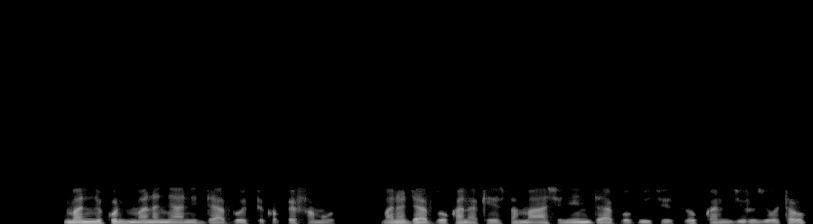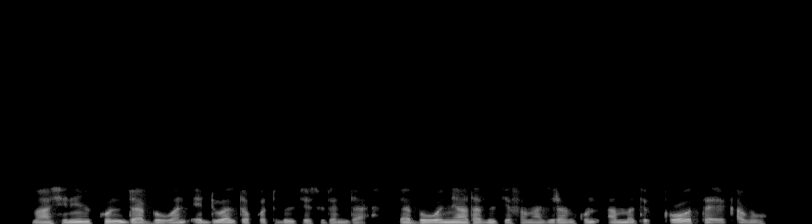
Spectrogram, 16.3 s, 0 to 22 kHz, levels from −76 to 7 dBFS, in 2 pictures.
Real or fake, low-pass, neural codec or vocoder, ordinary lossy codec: fake; 3.6 kHz; codec, 24 kHz, 1.2 kbps, DualCodec; MP3, 32 kbps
